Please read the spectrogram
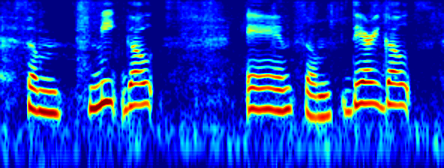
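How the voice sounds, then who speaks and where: An American accent at very even loudness, with ordinary pitch variation, over noticeable background noise. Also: woman. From US Midwest, Chicago. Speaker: vlogger, homesteader. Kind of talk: casual vlog walkthrough. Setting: outdoors.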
